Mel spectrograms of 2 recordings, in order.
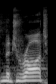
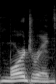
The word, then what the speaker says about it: Mordred: And the original pronunciation is Madrat, which is what I'm named after, but people know it as Mordred.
